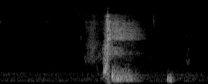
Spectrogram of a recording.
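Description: Golf iron swung through and striking a ball off a hitting mat: a swish builds for about half a second, then a sharp crack of the strike about halfway through, followed by a softer knock about half a second later.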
